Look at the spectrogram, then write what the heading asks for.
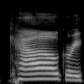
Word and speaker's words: Calgary: there i will calgary calgary although it's spelt calgary but never say it that way we say calgary cal gary good morning we're talking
